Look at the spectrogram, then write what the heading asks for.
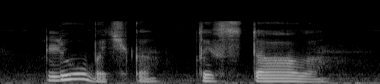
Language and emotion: Russian, sad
